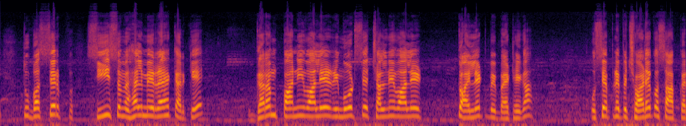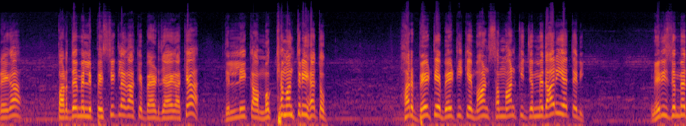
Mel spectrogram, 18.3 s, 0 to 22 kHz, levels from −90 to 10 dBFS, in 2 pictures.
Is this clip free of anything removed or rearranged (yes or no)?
yes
